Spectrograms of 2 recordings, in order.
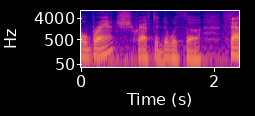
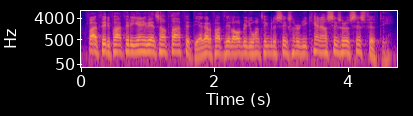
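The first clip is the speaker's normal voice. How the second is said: brisk auctioneer chant, a bit louder; auctioneer bid calling; 5 semitones higher, 4 dB louder than usual. Acted. Auctioneer calling bids to online bidders, brisk. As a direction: rattle off the bids to close the sale.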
